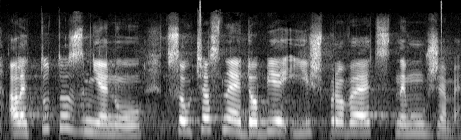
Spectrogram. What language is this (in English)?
Czech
